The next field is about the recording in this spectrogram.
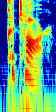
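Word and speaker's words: catarrh: a giant splash of Qatar, which is spelled C-A-T-T-A-R-H. The ship flies over the skies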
